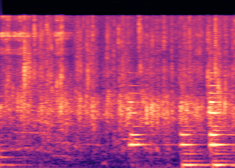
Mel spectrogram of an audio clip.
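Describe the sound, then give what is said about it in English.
A crowd gives God a hand clap of praise in a dense, steady wash of clapping that swells louder toward the end, with sustained musical tones and bursts of voice mixed underneath. “Come on, let's give them another hand.”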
